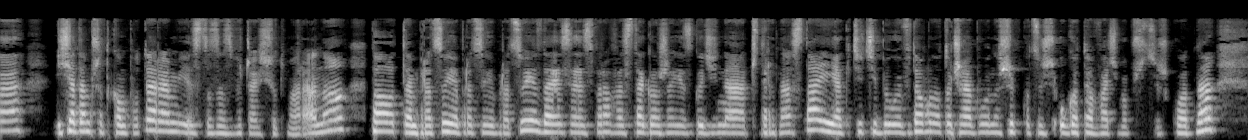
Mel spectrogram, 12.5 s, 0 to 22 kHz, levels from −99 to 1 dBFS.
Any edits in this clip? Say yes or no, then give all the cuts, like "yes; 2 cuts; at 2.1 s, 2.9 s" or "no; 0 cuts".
yes; 1 cut; at 3.6 s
